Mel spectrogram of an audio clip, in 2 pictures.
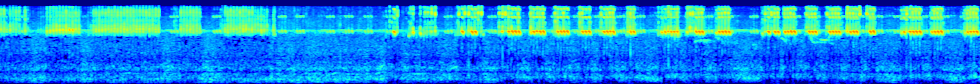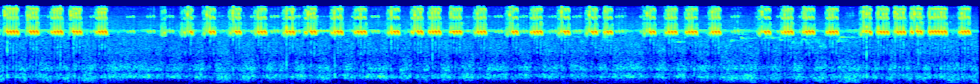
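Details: Meadow grasshoppers singing: dense rasping bursts at first, then a long run of evenly spaced short buzzy pulses, roughly three per second, high-pitched and clear over a quiet background.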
